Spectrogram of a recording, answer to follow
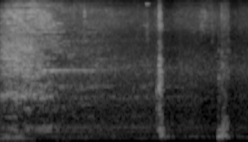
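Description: A soft rustling hiss that fades out, then a single sharp click about a second and a half in, as a Hyundai car's rear door latch is released to open the door.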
